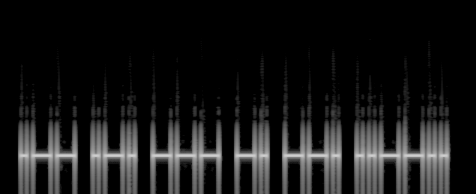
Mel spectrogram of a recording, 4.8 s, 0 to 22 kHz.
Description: Morse code, heard as a keyed tone, about 20 wpm, 700 Hz. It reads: WRONG?
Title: Sentences from Top 900 Words 20wpm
